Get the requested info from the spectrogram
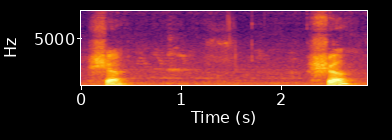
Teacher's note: तालव्य श में जिह्वा तालु को छूती है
